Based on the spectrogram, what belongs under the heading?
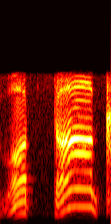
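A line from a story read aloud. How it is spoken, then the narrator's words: Furious shout. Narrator (Russian): закричал в бешенстве узурпатор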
